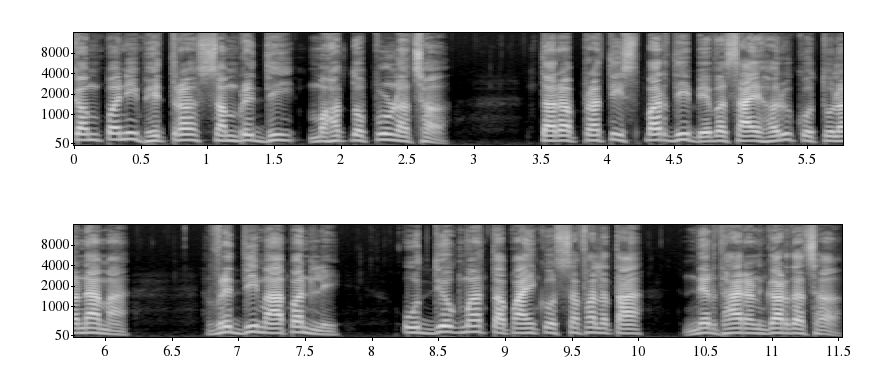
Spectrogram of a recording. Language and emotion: Nepali, neutral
